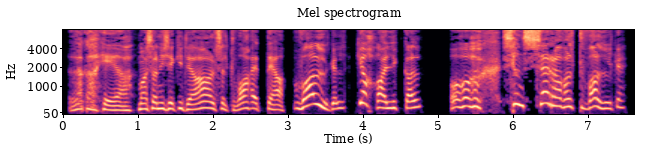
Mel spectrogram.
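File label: estonian female character; voice demos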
